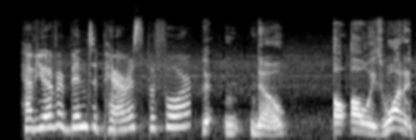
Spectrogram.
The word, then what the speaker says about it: Paris: capital of france before yeah well the locals pronounce it paris carmen's conducted a lot of criminal activity here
